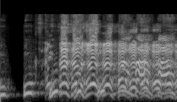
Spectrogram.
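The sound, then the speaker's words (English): A person imitates a barred owl call with their voice. A short opening note leads into a loud, continuous run of rapid, wavering, monkey-like warbles. “They're called barred owls. I don't know if they live around you, but they go, like that.”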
